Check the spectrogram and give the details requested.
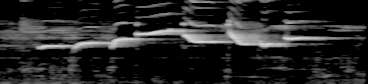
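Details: Clear whistled Oriental magpie-robin song: notes climb step by step in pitch, then a harsh rasp, and the phrase ends in falling, slurred whistles.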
